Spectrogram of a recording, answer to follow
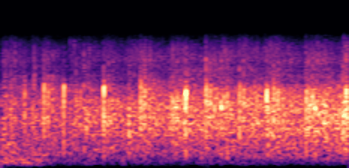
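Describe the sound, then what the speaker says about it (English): Audience applause at a professional conference panel in Oman, a steady wash of many hands clapping at moderate loudness, continuous and fairly even throughout. "A bigger round of applause."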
